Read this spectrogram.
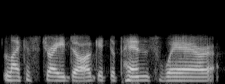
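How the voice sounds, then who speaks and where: A woman in her forties with a South African accent softened by Australian and American tones. She chats easily as a podcast guest, pausing often with "um". Her voice sits a little low and comes through a dry, tinny line. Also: level tone, dry recording. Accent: mixed South African, Australian and American. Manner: chatty, frequent "um" fillers. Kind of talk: casual interview chat.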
